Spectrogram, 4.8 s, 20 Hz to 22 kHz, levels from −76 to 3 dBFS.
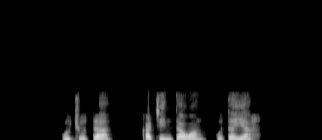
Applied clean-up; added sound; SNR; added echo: none; none; none; none.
